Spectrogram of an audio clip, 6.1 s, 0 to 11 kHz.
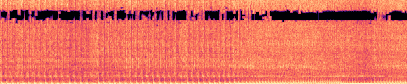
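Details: Rebuilt Honda Beat carbureted 130cc daily, stock valves, in frame, carb tuned, quiet exhaust: quick blips, revs climb very fast and fall back cleanly, no knocks; healthy free revving.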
